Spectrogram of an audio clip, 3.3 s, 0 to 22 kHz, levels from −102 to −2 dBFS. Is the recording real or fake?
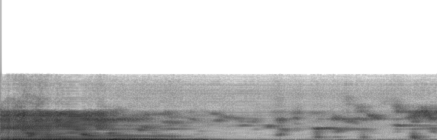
fake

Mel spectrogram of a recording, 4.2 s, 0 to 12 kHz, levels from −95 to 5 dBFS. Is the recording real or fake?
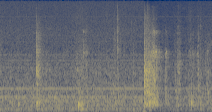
real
